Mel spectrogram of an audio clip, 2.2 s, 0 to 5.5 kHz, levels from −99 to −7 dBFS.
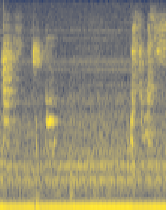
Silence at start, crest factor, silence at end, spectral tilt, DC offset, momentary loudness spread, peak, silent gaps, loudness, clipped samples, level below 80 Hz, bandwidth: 0 s; 12 dB; 0 s; -7 dB/octave; under 0.1%; 3 LU; 0 dBFS; none; -15 LUFS; under 0.1%; -12 dBFS; 5.4 kHz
